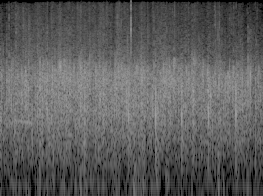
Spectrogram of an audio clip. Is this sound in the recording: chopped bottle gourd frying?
no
